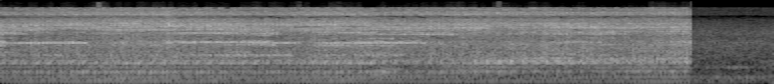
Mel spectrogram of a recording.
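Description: Sailboat engine with a loose gear shifter revving steadily, a loud continuous droning hum with throbbing vibration, close by, dropping abruptly near the end.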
